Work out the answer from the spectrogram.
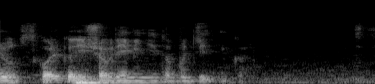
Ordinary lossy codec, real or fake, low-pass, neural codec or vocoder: MP3, 48 kbps; real; 7.2 kHz; none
